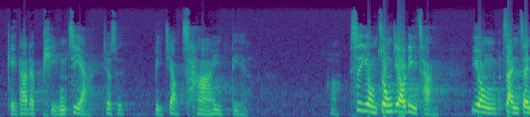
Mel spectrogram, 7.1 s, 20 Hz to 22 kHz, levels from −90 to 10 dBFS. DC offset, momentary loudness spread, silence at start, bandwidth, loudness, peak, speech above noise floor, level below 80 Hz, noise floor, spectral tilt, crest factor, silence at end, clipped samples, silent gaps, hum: under 0.1%; 21 LU; 0.1 s; 17 kHz; -13 LUFS; 0 dBFS; 39 dB; -44 dBFS; -51 dBFS; -4 dB/octave; 14 dB; 0 s; 1%; none; none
